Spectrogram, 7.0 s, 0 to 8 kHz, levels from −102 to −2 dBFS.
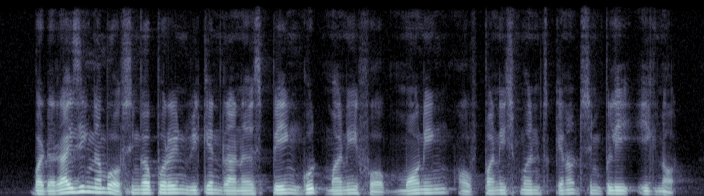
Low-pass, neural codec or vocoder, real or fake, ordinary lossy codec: none; none; real; none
